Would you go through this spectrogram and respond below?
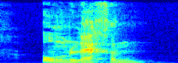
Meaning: to snuff, to off
- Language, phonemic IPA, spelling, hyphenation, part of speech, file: Dutch, /ˈɔmˌlɛ.ɣə(n)/, omleggen, om‧leg‧gen, verb, Nl-omleggen.ogg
